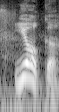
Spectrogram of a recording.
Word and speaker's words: Georg: George 是他的姓叫做 Georg。哦，怎么念？How to read your yes, Georg. Yoga.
